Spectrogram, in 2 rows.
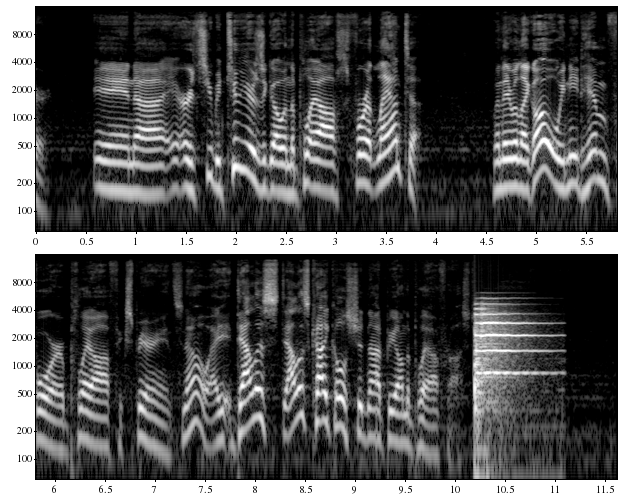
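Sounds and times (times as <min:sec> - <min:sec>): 
speech: 0:00.0 - 0:04.0, 0:04.6 - 0:10.5
correct-answer buzzer ding sound effect: 0:10.2 - 0:11.2.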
